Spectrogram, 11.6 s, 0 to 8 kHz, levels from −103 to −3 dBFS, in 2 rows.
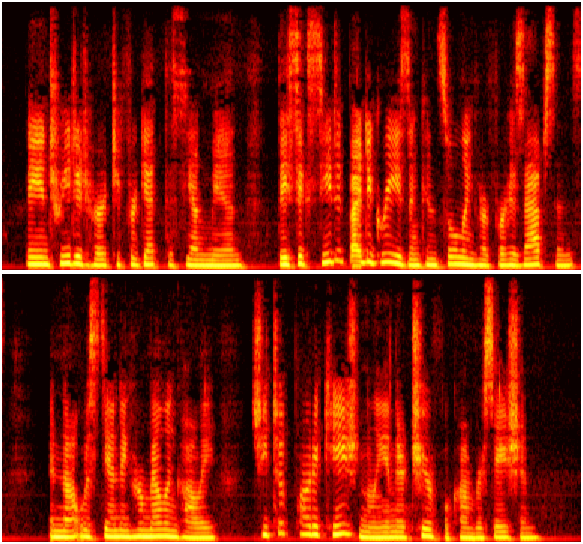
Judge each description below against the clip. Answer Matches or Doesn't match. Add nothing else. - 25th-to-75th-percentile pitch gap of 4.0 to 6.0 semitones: Matches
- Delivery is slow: Doesn't match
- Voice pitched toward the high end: Doesn't match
